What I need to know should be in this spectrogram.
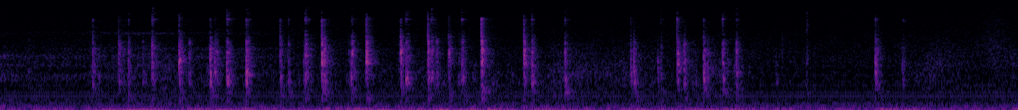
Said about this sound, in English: we're going to type an email address in here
